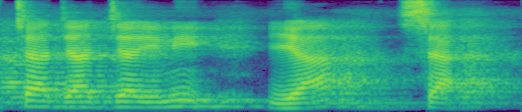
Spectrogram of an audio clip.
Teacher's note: దవడల సహాయంతో పలికే వాటిని తాలవ్యాలు అంటాం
